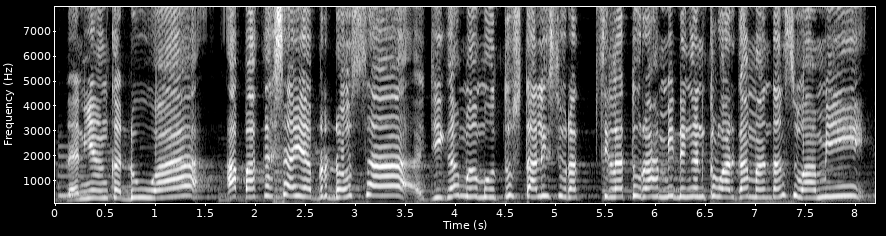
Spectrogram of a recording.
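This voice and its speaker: A woman calls in with a very high, steady voice, speaking at a measured pace while music plays underneath. She shares a painful personal story with emotion and sincerely asks a preacher to advise her.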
